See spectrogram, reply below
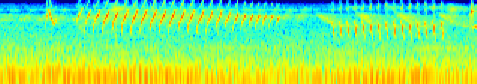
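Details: Canary singing energetically for training and stimulating lazy birds: a short chip, then a rapid rolling trill of pulsed notes, a pause, and a second lower, even trill, with faint hum beneath.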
